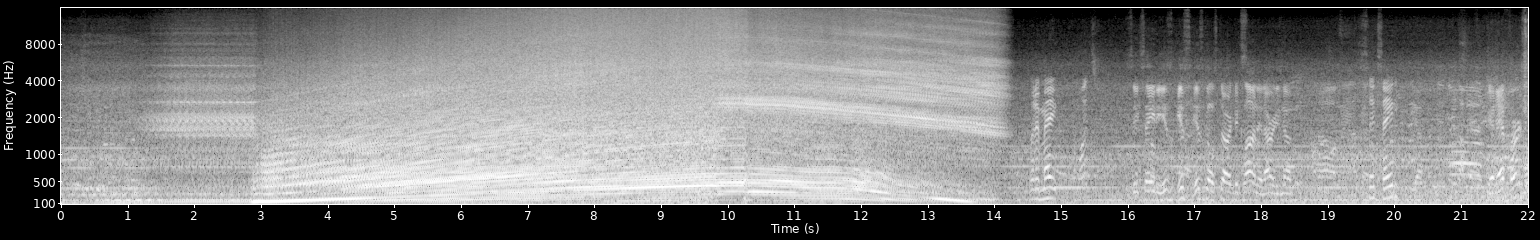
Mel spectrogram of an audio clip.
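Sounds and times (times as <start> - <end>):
supercharger whine: 0.0 - 14.4
car engine revving: 0.8 - 14.3.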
